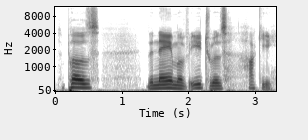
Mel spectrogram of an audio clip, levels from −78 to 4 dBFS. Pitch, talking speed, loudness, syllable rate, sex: 130 Hz, 125 wpm, -16 LUFS, 4.5 syllables/s, male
